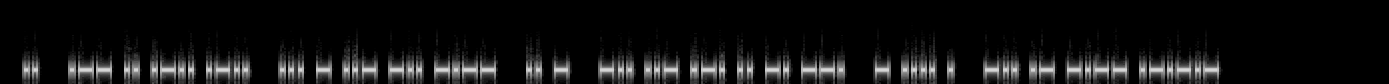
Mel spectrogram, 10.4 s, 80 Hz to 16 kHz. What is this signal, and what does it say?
Morse code, heard as a keyed tone, about 34 wpm, 700 Hz. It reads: I WILL STUDY IT DURING THE DAY.
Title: Sentences from Top 1000 Words - Review Part 2 - 35wpm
